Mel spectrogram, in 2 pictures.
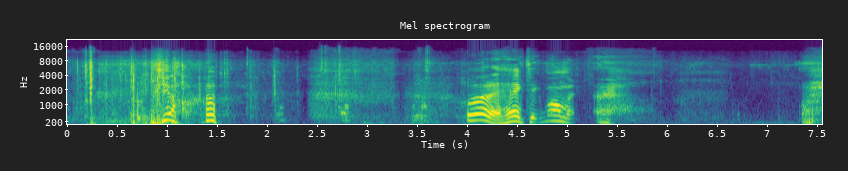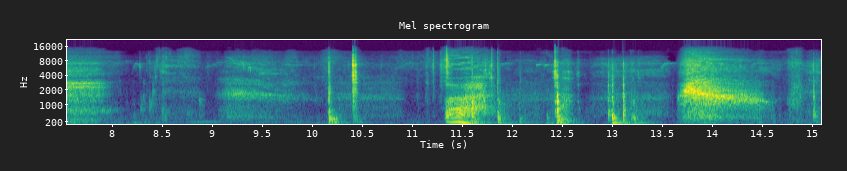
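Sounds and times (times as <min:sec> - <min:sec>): man breathing hard: 0:07.4 - 0:12.2.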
